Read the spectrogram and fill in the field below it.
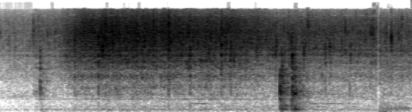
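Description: Finely chopped onion frying in a pan for milk porridge, a steady soft sizzle with occasional stirring scrapes and one louder clatter, no talking.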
